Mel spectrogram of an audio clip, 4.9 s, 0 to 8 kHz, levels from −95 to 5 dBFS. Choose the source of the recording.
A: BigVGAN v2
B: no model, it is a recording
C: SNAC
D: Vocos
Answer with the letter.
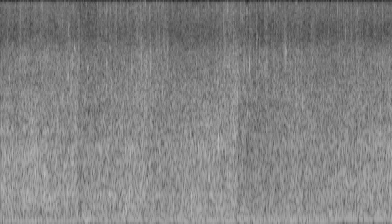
D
